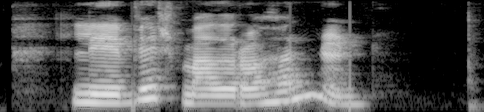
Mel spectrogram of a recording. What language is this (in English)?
Icelandic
